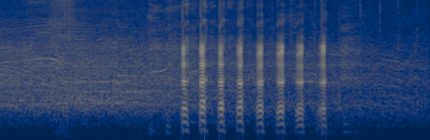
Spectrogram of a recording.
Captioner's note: laughter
